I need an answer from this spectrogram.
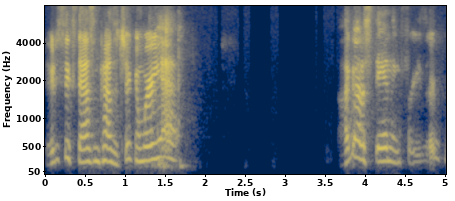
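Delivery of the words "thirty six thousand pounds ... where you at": higher, fast, softer hawking call; quick mock sales pitch. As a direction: tease it out like a street seller. Calling out for buyers.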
